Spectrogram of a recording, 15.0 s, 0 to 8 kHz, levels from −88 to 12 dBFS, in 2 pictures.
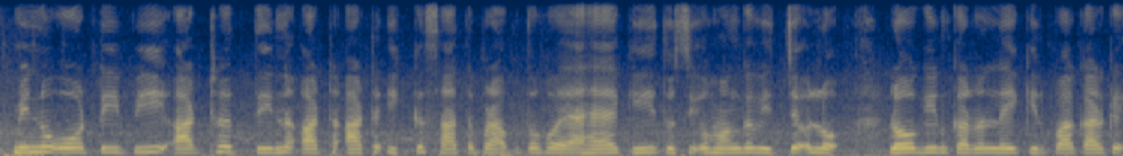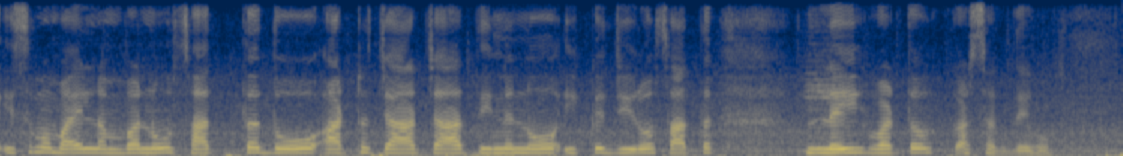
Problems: none marked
